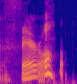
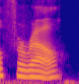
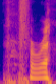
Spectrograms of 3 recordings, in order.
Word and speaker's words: Ferrell: Wait, how do you say it? – Farrell? With an L at the end instead of Farrell? – It's Will Ferrell. – Ferrell.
